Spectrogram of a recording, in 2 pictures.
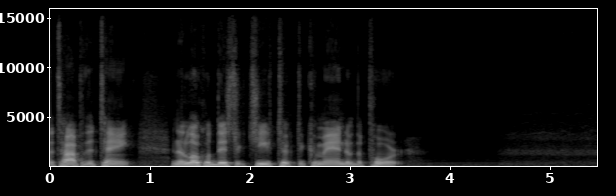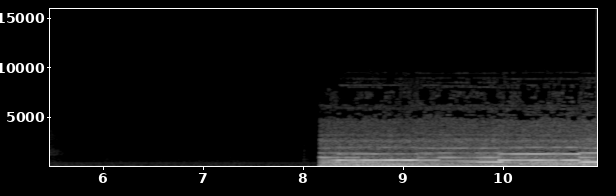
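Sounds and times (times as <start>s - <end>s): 
speech: 0.0s - 3.6s
siren wailing: 8.2s - 10.9s.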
